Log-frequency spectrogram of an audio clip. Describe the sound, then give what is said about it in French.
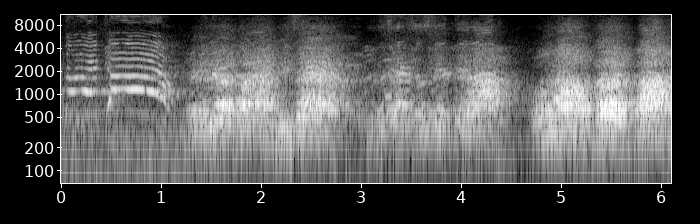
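Protesters at a demonstration in France over precarity chant a slogan together. The loud group chant comes in several rhythmic bursts that swell and drop in volume, separated by short dips. “Moi j'ai failli chialer sur un slogan que j'ai pourtant entendu des milliers de fois depuis que j'enregistre des manifs.”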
